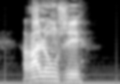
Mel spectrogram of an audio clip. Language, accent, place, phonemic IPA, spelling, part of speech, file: French, France, Lyon, /ʁa.lɔ̃.ʒe/, rallonger, verb, LL-Q150 (fra)-rallonger.wav
- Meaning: to lengthen (to make longer)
